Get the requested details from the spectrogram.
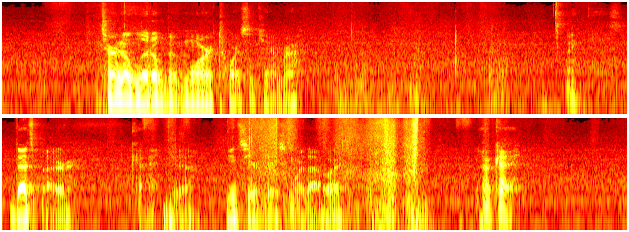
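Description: A second man answers calmly close by.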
